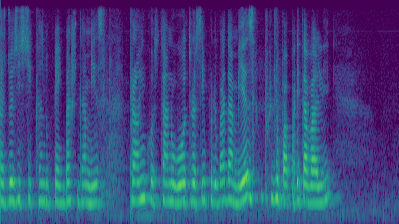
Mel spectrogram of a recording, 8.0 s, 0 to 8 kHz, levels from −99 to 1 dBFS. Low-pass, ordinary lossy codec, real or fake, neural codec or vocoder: 7.2 kHz; none; real; none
